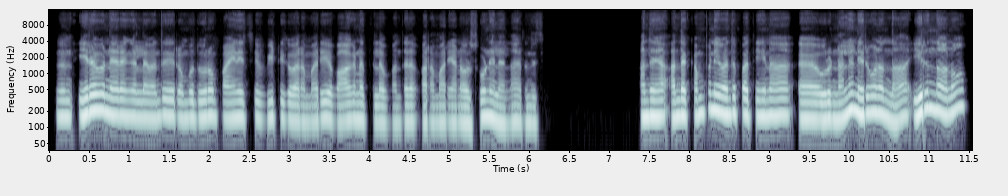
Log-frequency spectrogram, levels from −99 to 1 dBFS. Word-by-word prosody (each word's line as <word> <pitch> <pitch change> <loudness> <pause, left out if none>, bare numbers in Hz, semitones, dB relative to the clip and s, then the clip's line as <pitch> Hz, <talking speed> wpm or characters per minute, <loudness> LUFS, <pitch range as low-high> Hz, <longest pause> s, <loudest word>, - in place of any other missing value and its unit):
ம் 155 0 -1 0.2
இரவு 205 +3 +5
நேரங்கள்ல 160 -3 +1
வந்து 155 +3 -2 0.2
ரொம்ப 150 0 -2
தூரம் 155 0 -1
பயணிச்சு 150 +1 -2
வீட்டுக்கு 150 -1 -4
வரமாரியே 130 +3 -2
வாகனத்தில 135 -2 -2
வந்த 130 +2 -4
வர 125 - -5
மாரியான 125 0 -4
ஒரு 120 - -3
சூழ்நிலைலாம் 130 -5 -1
இருந்துச்சு. 125 -1 -6 1.3
அந்த 155 +1 +3 0.3
அந்த 160 +2 +4
கம்பெனி 185 +5 +1
வந்து 175 +1 +2
பார்த்தீங்கன்னா, 165 0 +1 0.3
அ - - +2 0.2
ஒரு 145 +1 +3
நல்ல 165 +7 +2
நிறுவனம் 180 -3 +3
தான். 150 +5 -1 0.2
இருந்தாலும் 205 0 +3
155 Hz, 140 wpm, -19 LUFS, 130-170 Hz, 1.3 s, இரவு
